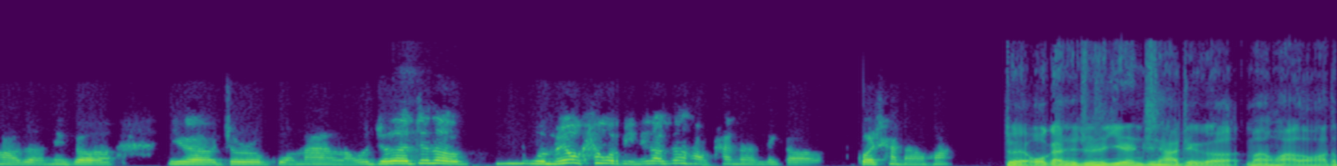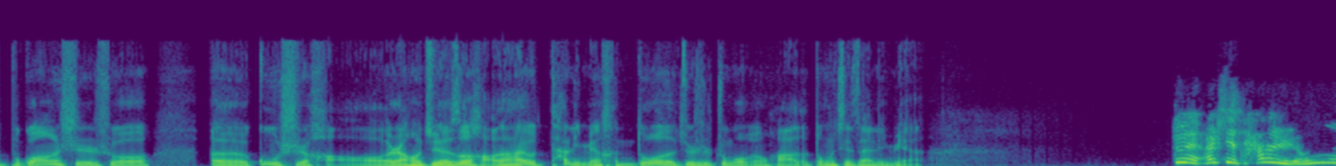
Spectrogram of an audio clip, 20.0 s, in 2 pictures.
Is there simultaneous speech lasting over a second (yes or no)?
no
